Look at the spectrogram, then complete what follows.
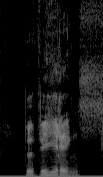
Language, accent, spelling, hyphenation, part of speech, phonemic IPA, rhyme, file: Dutch, Netherlands, bewering, be‧we‧ring, noun, /bəˈʋeː.rɪŋ/, -eːrɪŋ, Nl-bewering.ogg
- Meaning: 1. claim 2. assertion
